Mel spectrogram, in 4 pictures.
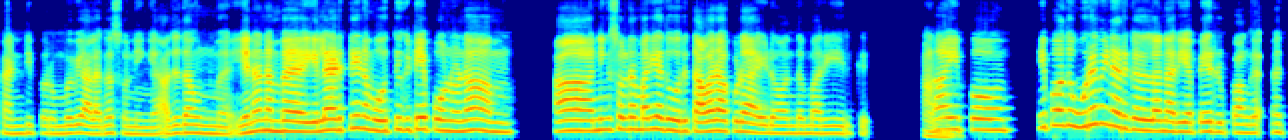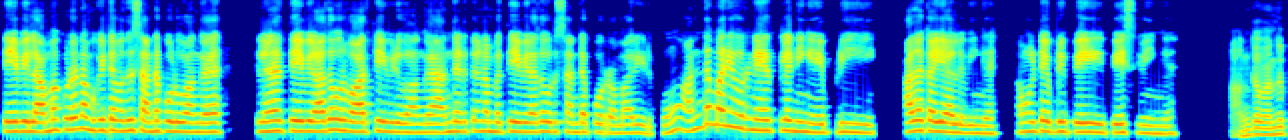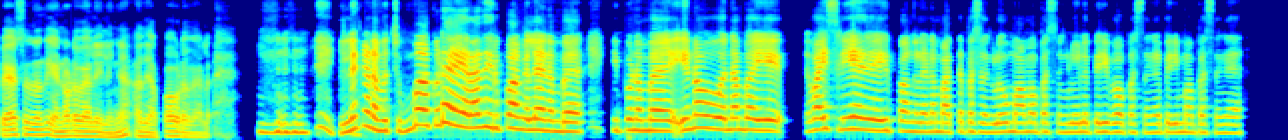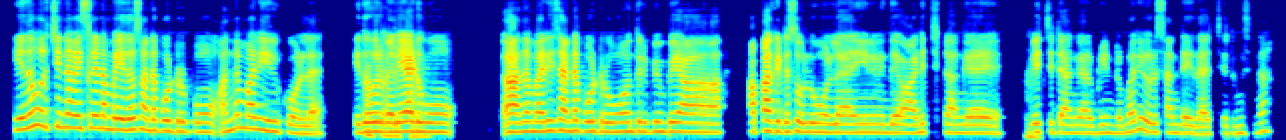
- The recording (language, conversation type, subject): Tamil, podcast, சண்டை முடிந்த பிறகு உரையாடலை எப்படி தொடங்குவது?
- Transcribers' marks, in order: other background noise; laugh; chuckle; "என்னை" said as "என"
